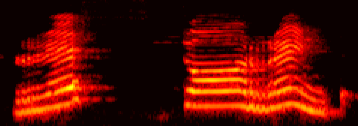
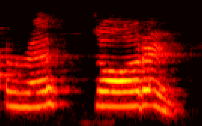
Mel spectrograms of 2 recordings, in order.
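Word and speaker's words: restaurant: रेस्टोरेंट इट इट इज़ नॉट रेस्टोरेंट।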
